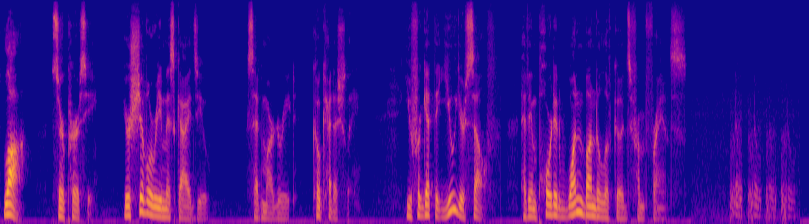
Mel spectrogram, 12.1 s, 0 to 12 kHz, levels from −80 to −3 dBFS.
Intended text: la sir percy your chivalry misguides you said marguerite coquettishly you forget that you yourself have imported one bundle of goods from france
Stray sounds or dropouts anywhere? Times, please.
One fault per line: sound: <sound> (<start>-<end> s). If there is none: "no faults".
sound: laugh (10.9-11.9 s)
